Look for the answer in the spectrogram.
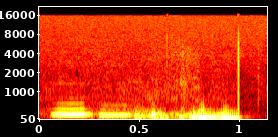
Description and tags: An assortment of strange loopable elements for making weird music. A snippet from a band practice cassette tape from 1987 with some electric bass.
lofi, noisy, bass, riff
